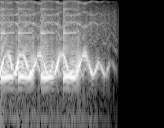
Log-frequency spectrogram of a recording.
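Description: Cartoon boing sound effect on the Kaboom! Entertainment logo bumper: a wobbling tone that warbles up and down about four times a second over a steady note. It cuts off suddenly about one and a half seconds in.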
